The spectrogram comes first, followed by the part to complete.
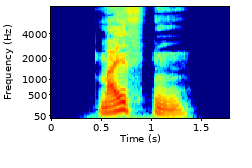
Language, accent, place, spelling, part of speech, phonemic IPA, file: German, Germany, Berlin, meisten, adjective, /ˈmaɪ̯stn̩/, De-meisten.ogg
- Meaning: 1. superlative degree of viel 2. inflection of meist: strong genitive masculine/neuter singular 3. inflection of meist: weak/mixed genitive/dative all-gender singular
